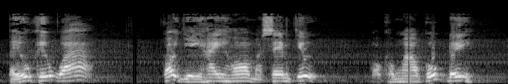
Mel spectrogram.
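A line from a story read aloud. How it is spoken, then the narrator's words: Big man's loud shout. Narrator (Vietnamese): đại hán lớn tiếng quát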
